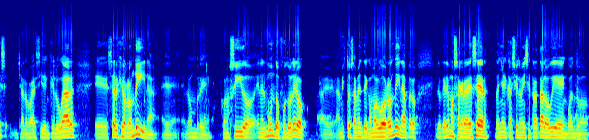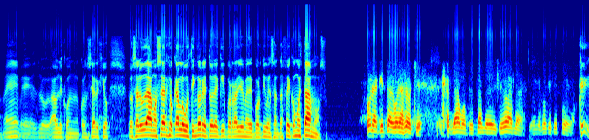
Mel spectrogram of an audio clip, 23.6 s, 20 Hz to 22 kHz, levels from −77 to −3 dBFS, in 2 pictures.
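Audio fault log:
throughout, resampler restarted on every block: a steady 50 Hz buzz rides under the sound wherever there is signal and vanishes in the gaps, like a fine rasp locked to a fixed rhythm. The converter was restarted on each 20 ms block, so at every block edge it filtered against missing or wrong neighbouring samples, leaving a small error fifty times a second. The upsampling behind it points to a 16 kHz to 48 kHz conversion.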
